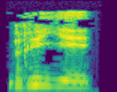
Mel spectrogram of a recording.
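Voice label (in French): "briller", French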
